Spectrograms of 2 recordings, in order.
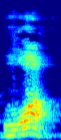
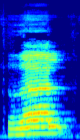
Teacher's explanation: وا کو پر کر کے یعنی موٹا کر کے پڑھنا ہے، ذل کو باریک کر کے پڑھنا ہے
